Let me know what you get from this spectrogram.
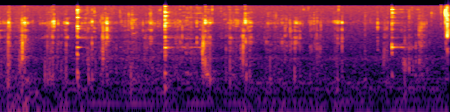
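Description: Close-miked chewing of pasta, with many small wet mouth clicks and smacks. Near the end a metal fork clicks against the ceramic plate as it gathers more pasta.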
